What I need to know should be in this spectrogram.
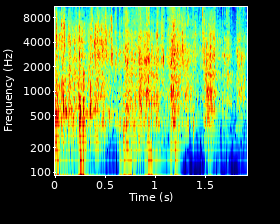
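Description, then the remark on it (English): Gift wrapping paper on a birthday gift crinkles and crackles continuously for about two seconds as the gift is opened and crinkled into a microphone, a bright, dense rustle with irregular snaps and no voices over it. “Crinkle that into the microphone for good measure.”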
